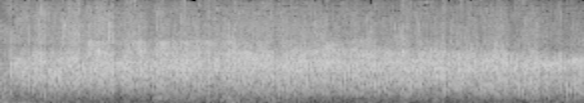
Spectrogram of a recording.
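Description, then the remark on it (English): Steady, dense applause from an audience, many hands clapping at once in a loud, continuous wash of noise that holds without pause for several seconds, with no voices standing out. “Well, I don't usually get those kind of applause until I leave the room, so thank you all very much.”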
